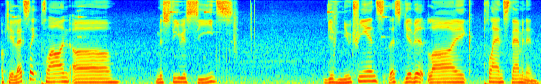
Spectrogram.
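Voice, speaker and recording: A man's voice: mid-range voice, very slow, fairly bright tone. A man hosting a casual let's play, commenting on the game in a slangy, profane way. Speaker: gaming video host. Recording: noisy game sound behind.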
